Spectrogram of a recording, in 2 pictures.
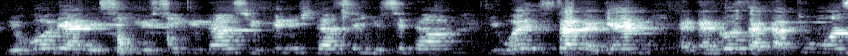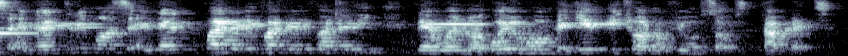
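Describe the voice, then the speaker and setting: A man's voice: sits high, fairly even intonation, moderate pace, hardly any pauses. A man with a Nigerian accent leading an interactive workshop lecture, quizzing listeners and repeating phrases in a didactic way. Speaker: trainer leading an orientation workshop for media workers. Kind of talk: interactive lecture with questions to the audience. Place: echoey room at a live workshop. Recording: roomy echo, distant mic, faint noise.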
